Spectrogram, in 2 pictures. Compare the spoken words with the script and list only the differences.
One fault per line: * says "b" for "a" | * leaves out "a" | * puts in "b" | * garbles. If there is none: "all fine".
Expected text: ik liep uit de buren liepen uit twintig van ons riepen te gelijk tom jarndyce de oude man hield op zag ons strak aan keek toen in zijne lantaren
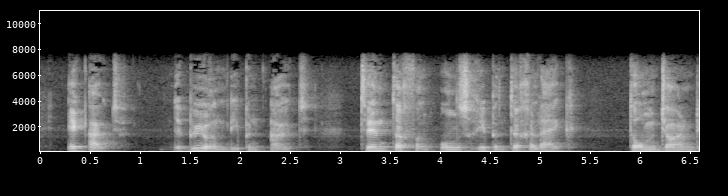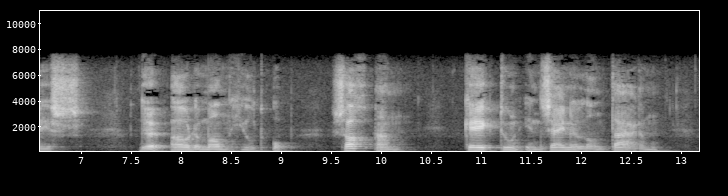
* leaves out "liep"
* leaves out "ons strak"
